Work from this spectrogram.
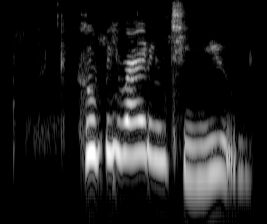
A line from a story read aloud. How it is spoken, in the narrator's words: sneered Uncle Vernon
